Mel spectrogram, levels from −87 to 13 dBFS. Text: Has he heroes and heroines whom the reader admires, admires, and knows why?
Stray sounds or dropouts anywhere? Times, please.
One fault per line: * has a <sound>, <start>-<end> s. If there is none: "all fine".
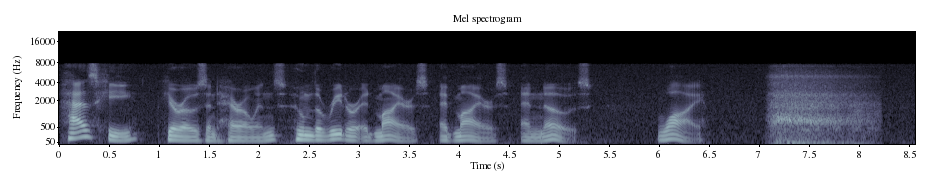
* has a breath, 7.1-8.2 s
